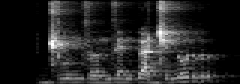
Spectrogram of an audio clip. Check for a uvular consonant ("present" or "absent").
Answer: absent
